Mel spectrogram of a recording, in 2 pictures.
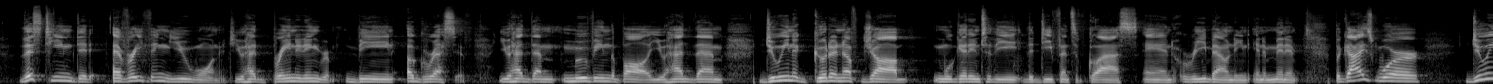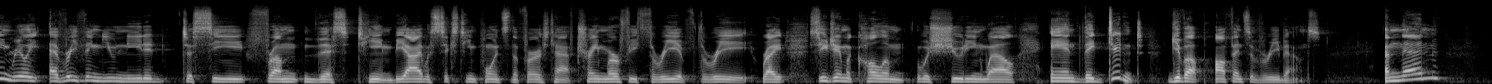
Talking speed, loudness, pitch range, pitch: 160 wpm, -24 LUFS, 115-145 Hz, 125 Hz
